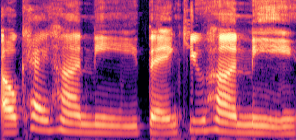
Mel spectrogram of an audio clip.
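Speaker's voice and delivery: slow, condescending, patronizing tone. Replying to the other speaker's praise by calling them honey: patronizing. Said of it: "Patronizing me".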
